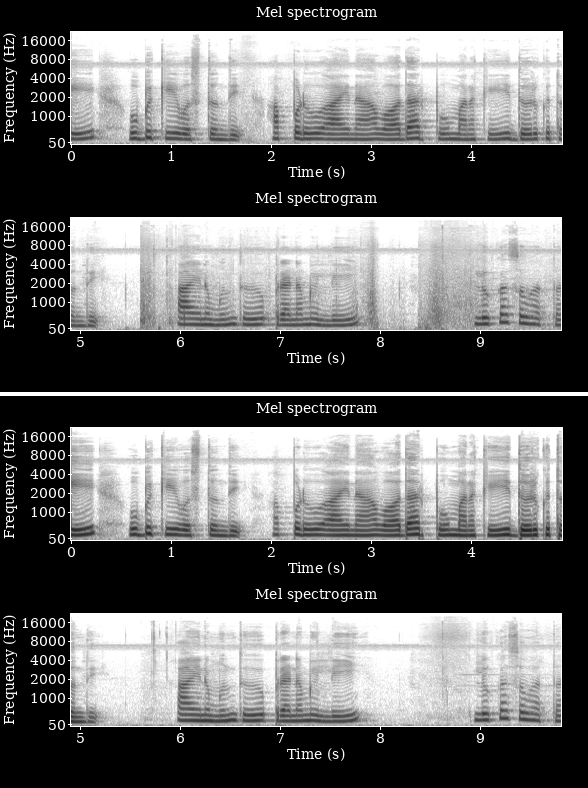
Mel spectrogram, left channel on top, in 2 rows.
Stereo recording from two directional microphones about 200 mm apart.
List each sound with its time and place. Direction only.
0.0 s speech: 65° right (ahead or behind)
0.6 s speech: 50° right (ahead or behind); by 4.9 s 65° right (ahead or behind)
5.7 s speech: 35° right (ahead or behind)
9.0 s speech: 30° right (ahead or behind)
